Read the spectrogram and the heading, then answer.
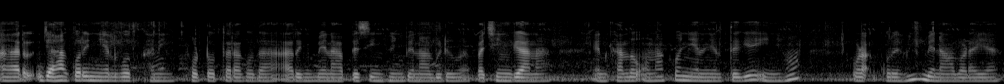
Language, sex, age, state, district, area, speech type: Santali, female, 30-45, Jharkhand, Bokaro, rural, spontaneous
